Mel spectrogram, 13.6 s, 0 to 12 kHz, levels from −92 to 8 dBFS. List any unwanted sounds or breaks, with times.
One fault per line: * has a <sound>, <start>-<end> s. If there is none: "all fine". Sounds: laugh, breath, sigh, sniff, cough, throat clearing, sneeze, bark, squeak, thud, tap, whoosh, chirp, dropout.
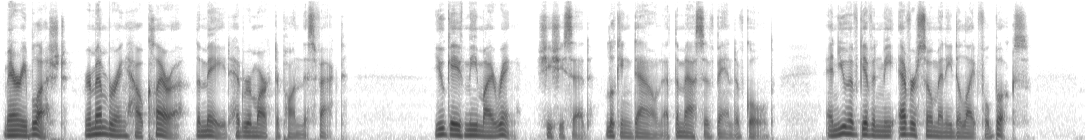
all fine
